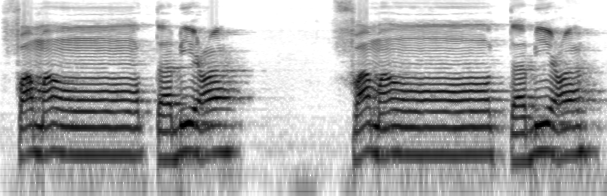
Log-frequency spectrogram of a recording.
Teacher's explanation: یہاں پر نون ساکن ہے اور نون ساکن کے بعد تا آ گیا، اب تا حروف حلقیہ میں سے نہیں ہے، تا ہے حروف اکفا میں سے جو سابقہ کلاس میں ہم نے پڑھا تھا تو یہاں پر تا حروف اکفا ہے تو یہاں پر اکفا ہوگا، یہاں پر اظہار نہیں ہوگا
